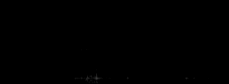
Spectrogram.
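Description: Near silence: room tone with a faint steady hum and a very faint tick about a second in.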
